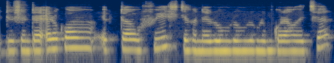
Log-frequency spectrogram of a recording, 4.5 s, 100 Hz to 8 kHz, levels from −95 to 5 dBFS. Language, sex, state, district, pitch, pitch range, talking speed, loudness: Bengali, female, West Bengal, Purulia, 240 Hz, 235-275 Hz, 160 wpm, -18 LUFS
